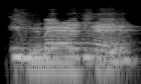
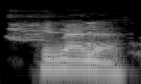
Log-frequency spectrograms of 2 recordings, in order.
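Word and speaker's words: Jiménez: Jimenez, stay with me. Jimenez.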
